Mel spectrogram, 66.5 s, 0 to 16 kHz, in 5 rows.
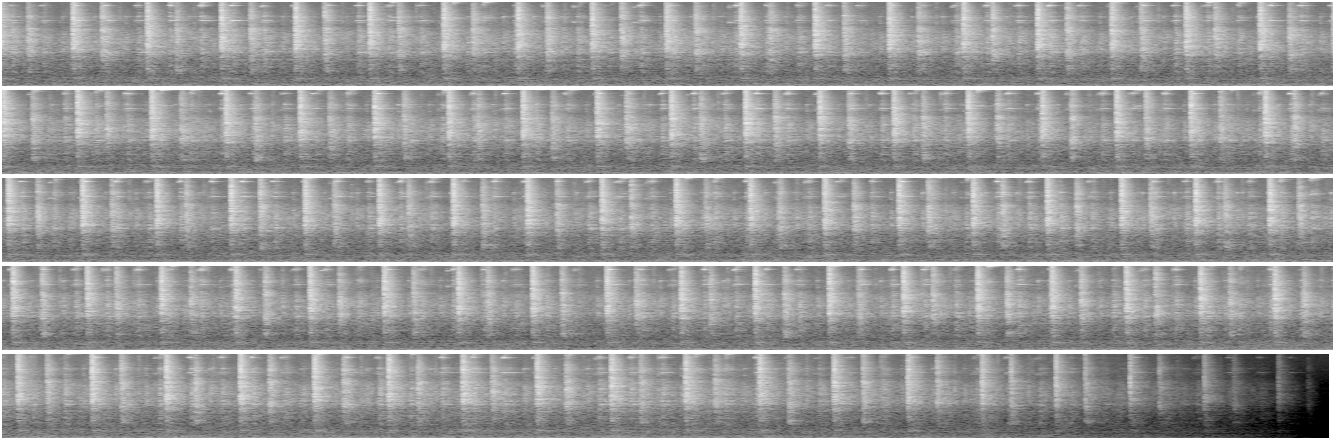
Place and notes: enscherange, rackesmillen, tooth belt drive
Inside the historical mill, in a room at the ground floor directly behind the mills running water wheel. The sound of the tooth bell drive running with a constructed imbalance here.
Enscherange, Rackesmillen, Zahnradantrieb
In der historischen Mühle in einem Raum im Erdgeschß direkt hinter dem laufenden Mühlenwasserrad. Der Klang eines konstruktionsweise unbalancierten Zahnriemenantriebs.
À l’intérieur du moulin historique, dans une salle au rez-de-chaussée, directement derrière la roue à aubes du moulin Le son de la courroie qui tourne avec un déséquilibre voulu pour faire fonctionner le mécanisme au premier étage. À l’étage sous le toit du vieux moulin. Le bruit extérieur du moulin à farine.
À l’étage sous le toit du vieux moulin. Le bruit du mécanisme intérieur du moulin à farine.
23 September 2011, ~19:00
